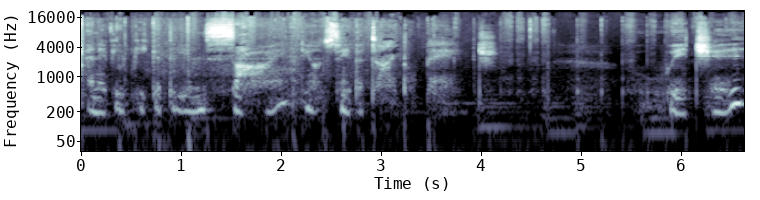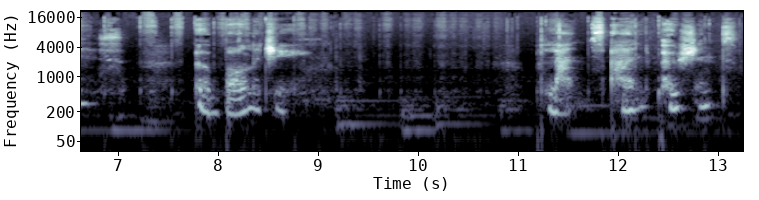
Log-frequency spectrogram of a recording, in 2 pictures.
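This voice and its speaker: Female ASMR performer, doting witch shopkeeper role, fully whispered, unhurried storybook delivery. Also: medium pitch, a bit bright. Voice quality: breathy, unvoiced whisper. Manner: slow, careful, storybook phrasing. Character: gentle, doting witch-school shopkeeper woman selling spellbooks.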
